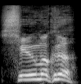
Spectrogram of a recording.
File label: finish jp; claude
